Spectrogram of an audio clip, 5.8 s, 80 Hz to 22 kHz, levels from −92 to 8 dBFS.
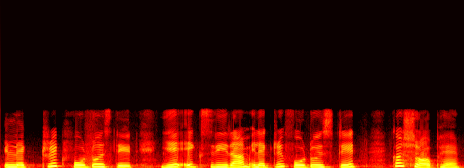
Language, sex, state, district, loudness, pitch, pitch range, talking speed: Hindi, female, Jharkhand, Garhwa, -14 LUFS, 270 Hz, 255-310 Hz, 135 wpm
